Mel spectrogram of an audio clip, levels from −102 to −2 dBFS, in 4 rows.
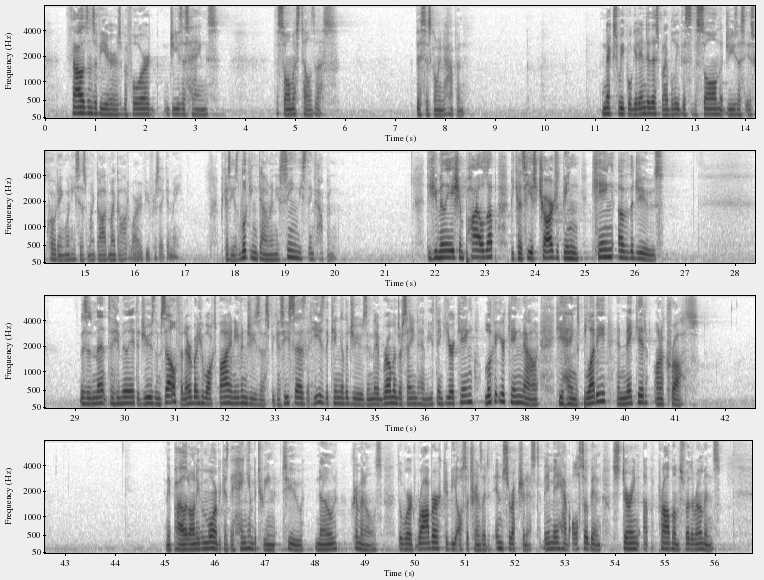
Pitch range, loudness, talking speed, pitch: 125-155 Hz, -31 LUFS, 165 wpm, 140 Hz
